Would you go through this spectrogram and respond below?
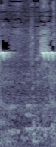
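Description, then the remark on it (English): Crickets chirp in a steady, high-pitched trill that swells briefly, heard alone over a faint low background hum, with no one speaking. “Yeah, those crickets will probably be on this recording.”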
